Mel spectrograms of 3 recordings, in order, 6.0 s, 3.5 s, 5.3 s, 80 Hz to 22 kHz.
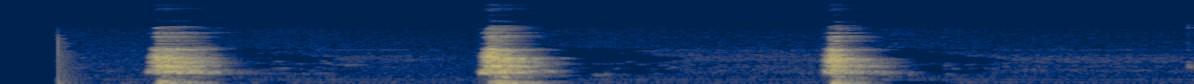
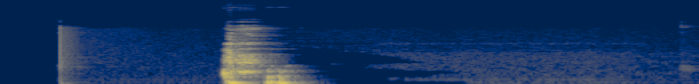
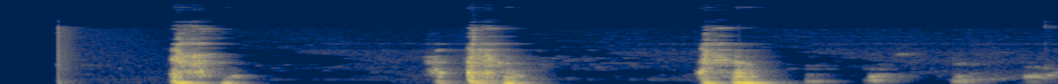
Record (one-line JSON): {"exhalation_length": "6.0 s", "exhalation_amplitude": 25258, "exhalation_signal_mean_std_ratio": 0.28, "cough_length": "3.5 s", "cough_amplitude": 26609, "cough_signal_mean_std_ratio": 0.25, "three_cough_length": "5.3 s", "three_cough_amplitude": 28969, "three_cough_signal_mean_std_ratio": 0.34, "survey_phase": "beta (2021-08-13 to 2022-03-07)", "age": "65+", "gender": "Male", "wearing_mask": "No", "symptom_none": true, "smoker_status": "Ex-smoker", "respiratory_condition_asthma": false, "respiratory_condition_other": false, "recruitment_source": "REACT", "submission_delay": "3 days", "covid_test_result": "Negative", "covid_test_method": "RT-qPCR"}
